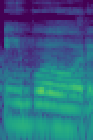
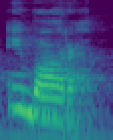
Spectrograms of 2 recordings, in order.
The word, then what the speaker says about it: embora: Eu não falo em boa hora, eu falo embora.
